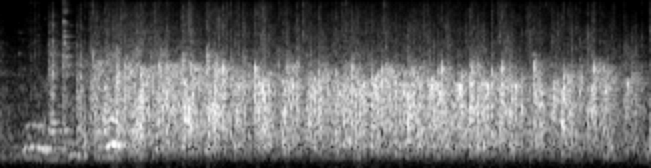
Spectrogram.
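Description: After a brief murmur, an audience breaks into steady applause lasting about five seconds, moderately loud and even, with a hint of voices at the start.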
